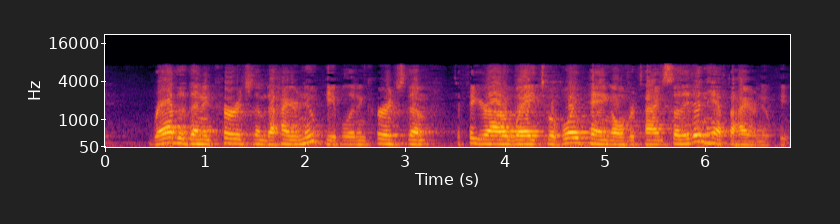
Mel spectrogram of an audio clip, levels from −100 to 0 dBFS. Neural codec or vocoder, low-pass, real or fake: none; 7.2 kHz; real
